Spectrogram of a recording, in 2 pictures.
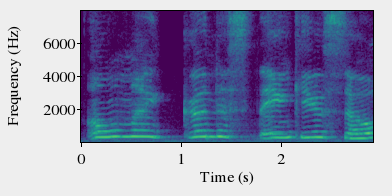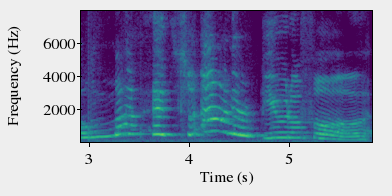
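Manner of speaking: hammed-up overjoyed thank-you; delighted gushing. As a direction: gush over the roses like a thrilled girl. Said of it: "Are you like".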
